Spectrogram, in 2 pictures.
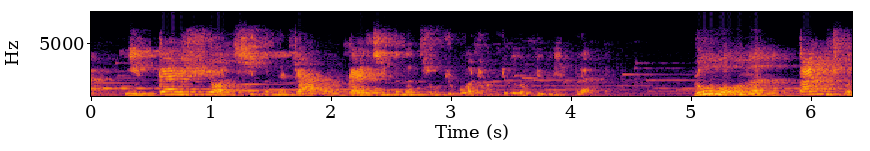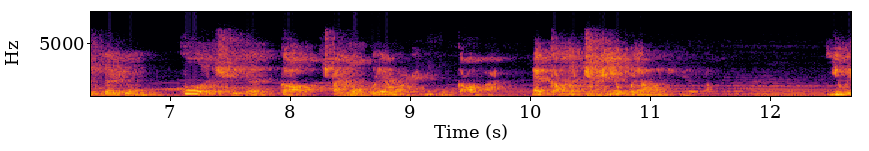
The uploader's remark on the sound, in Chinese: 现场录音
